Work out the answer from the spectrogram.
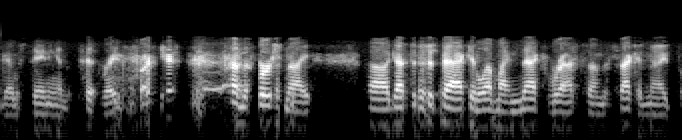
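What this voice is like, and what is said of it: Slightly scratchy voice. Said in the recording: “My voice is probably still a little bit scratchy from sucking in all the fog”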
